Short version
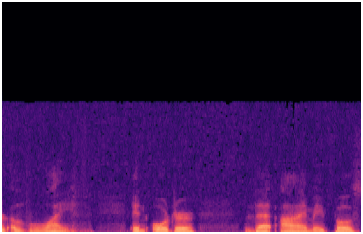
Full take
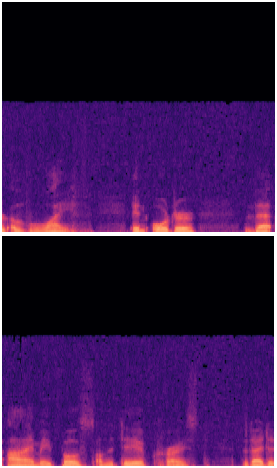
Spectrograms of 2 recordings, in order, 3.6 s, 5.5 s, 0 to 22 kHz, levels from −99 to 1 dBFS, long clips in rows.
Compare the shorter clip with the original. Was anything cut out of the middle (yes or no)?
no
